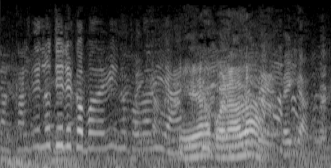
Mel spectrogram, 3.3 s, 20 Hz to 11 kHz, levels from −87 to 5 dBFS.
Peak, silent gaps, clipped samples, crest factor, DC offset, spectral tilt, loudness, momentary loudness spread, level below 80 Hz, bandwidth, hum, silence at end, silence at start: -6 dBFS; none; under 0.1%; 18 dB; 0.2%; -5.5 dB/octave; -25 LUFS; 12 LU; -44 dBFS; 10 kHz; none; 0 s; 0 s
